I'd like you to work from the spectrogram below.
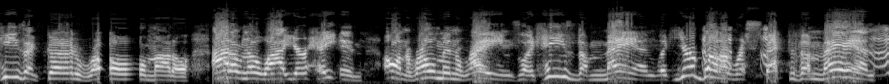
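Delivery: bad Southern accent. Speaker voices people in the back-and-forth bickering, in a really bad southern redneck voice. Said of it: "I'm intentionally doing it in a really bad southern redneck voice".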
